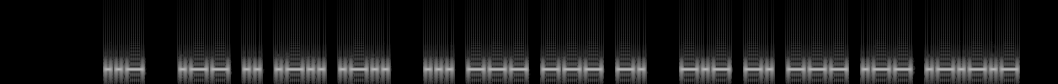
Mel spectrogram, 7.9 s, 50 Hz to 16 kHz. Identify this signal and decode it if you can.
Morse code, heard as a keyed tone, about 30 wpm, 700 Hz. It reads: U WILL SOON KNOW.
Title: Sentences from Top 400 Words and Abbreviations 30wpm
